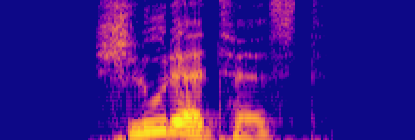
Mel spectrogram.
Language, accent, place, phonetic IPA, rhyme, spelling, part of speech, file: German, Germany, Berlin, [ˈʃluːdɐtəst], -uːdɐtəst, schludertest, verb, De-schludertest.ogg
- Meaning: inflection of schludern: 1. second-person singular preterite 2. second-person singular subjunctive II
